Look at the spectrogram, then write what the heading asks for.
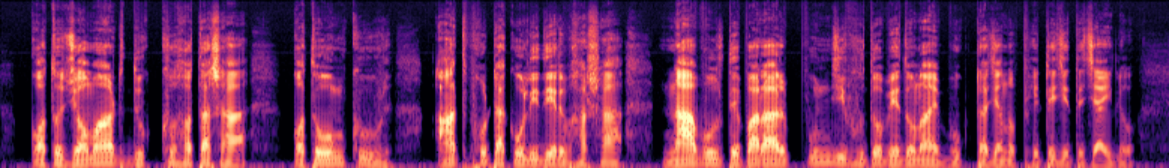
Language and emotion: Bengali, neutral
